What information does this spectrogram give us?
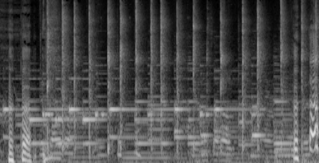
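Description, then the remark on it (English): A man tap dances a time step: a run of sharp, crisp taps in a quick, syncopated rhythm, some clustered in fast bursts, heard over a steady tonal backdrop of voice or music. “What's the time step?”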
